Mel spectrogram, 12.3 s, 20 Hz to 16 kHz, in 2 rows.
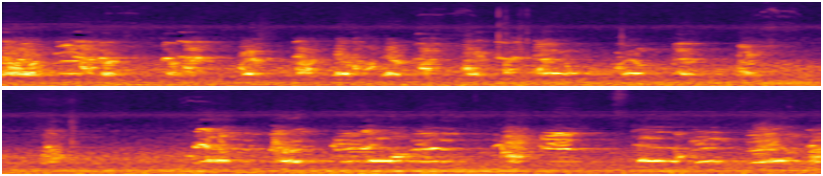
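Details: Rabbit hounds, Blackcreeks and Blueticks, on a rabbit chase on April 4, 2013: bursts of loud, ringing barks and bays follow one another in quick, uneven runs, several voices overlapping, over a steady low hum.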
